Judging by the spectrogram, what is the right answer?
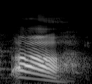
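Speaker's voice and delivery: loud, high falling "ah"; exasperated cry. Real, not acted. Pastor exasperated at himself, loud falling cry. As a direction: let out a big comic wail that slides down. Comic outburst after the confession.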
